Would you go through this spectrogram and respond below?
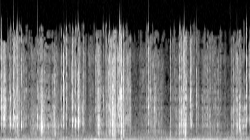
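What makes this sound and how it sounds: Thumbs and fingertips bend, snap and crumble thin, dry, speckled round soap chips over a pile of them. Bursts of bright, crisp crunching and crackling come and go, with short quieter gaps between them over a faint steady low hum.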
